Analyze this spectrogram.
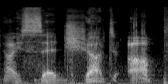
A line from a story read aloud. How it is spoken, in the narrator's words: roared the man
